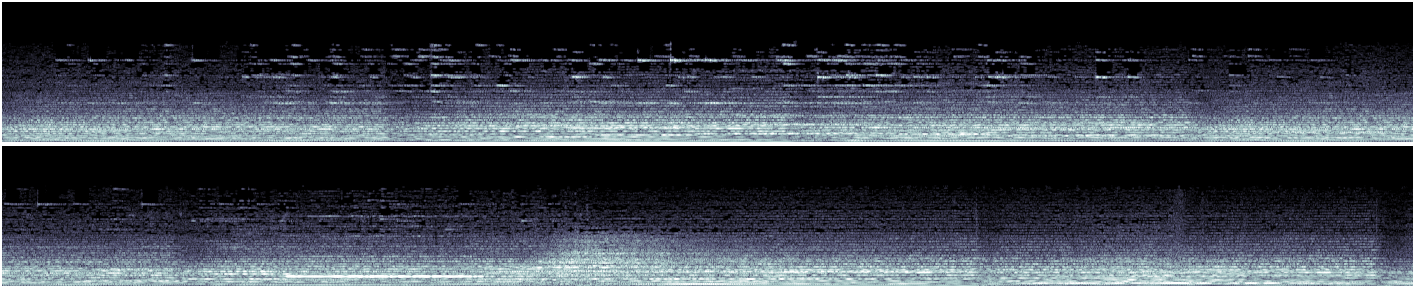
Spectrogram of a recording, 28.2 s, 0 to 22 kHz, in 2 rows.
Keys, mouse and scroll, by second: 1.1 alt+middle click, 1.7 click, 2.3 4, 2.5 click, 2.5 KP_4, 3.1-4.6 middle drag, 5.5-7.0 alt+middle drag, 9.2-11.5 drag, 12.5 middle click, 14.8-17.1 drag, 17.8 alt+middle click, 18.9 middle click, 19.5 click, 20.1 shift+click, 20.8 ctrl+k, 21.1 click, 21.4-23.5 scroll, 23.6 click, 23.8 right click, 24.6 click, 27.0 right click, 28.0 click.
